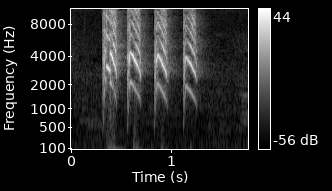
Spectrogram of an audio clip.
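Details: Pet parrot giving four loud, harsh, rasping calls in quick succession, each a sharp downward-slurred squawk rich in overtones, spaced about a quarter second apart, then silence.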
